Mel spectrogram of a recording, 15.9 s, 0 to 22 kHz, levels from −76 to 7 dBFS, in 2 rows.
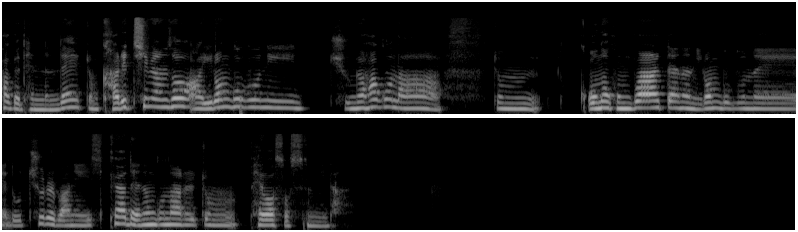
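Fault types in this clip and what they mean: repeated frames: brief stutters as short 10 to 40 ms blocks of speech replay up to three extra times, lengthening the audio.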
